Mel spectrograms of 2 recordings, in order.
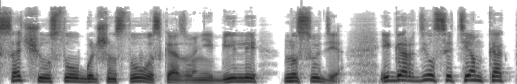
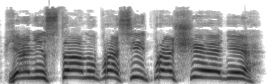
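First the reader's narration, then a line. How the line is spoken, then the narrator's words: Shouting. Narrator (Russian): кричал он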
